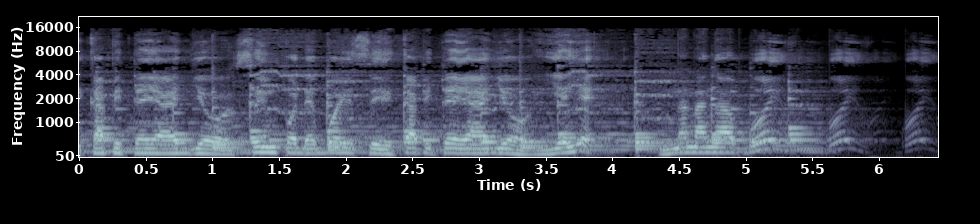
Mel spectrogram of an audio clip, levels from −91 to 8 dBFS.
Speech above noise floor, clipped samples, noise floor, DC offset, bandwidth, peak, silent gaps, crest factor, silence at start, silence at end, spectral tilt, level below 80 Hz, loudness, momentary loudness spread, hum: 25 dB; under 0.1%; -45 dBFS; under 0.1%; 15.5 kHz; -6 dBFS; none; 16 dB; 0 s; 0.05 s; -4.5 dB/octave; -60 dBFS; -20 LUFS; 7 LU; none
